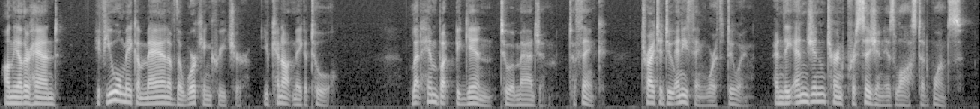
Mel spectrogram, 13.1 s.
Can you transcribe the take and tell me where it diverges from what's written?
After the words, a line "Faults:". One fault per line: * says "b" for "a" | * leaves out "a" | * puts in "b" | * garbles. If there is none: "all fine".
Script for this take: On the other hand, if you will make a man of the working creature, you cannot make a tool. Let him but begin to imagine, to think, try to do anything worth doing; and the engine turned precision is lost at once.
On the other hand, if you will make a man of the working creature, you cannot make a tool. Let him but begin to imagine, to think, try to do anything worth doing; and the engine turned precision is lost at once.
Faults:
all fine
